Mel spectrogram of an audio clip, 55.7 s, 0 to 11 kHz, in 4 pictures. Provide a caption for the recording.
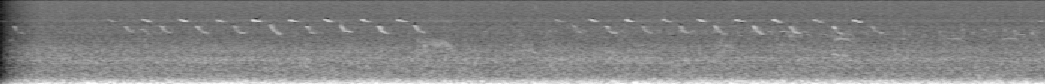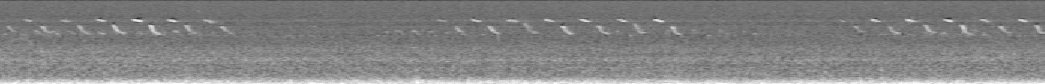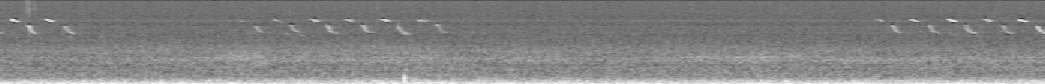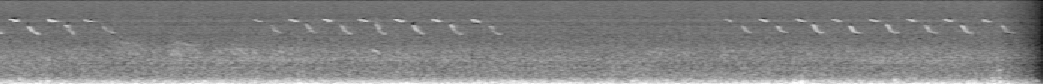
Calm wildtrack recorded by the edge of Hamford Water National Nature Reserve, Essex, UK.
Recorded with a Zoom H6 MSH-6 stereo mic in Winter (January)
